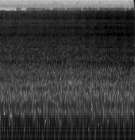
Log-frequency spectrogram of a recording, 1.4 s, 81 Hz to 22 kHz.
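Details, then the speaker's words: 1972 Ford F-100 Sport Custom V8 with glass-pack exhaust, idling after a new exhaust gasket fixed a leak: deep, even rumble with a steady pulse and no exhaust tick. Smooth and healthy. "yeah it's just running super smooth and no exhaust tick anymore"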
